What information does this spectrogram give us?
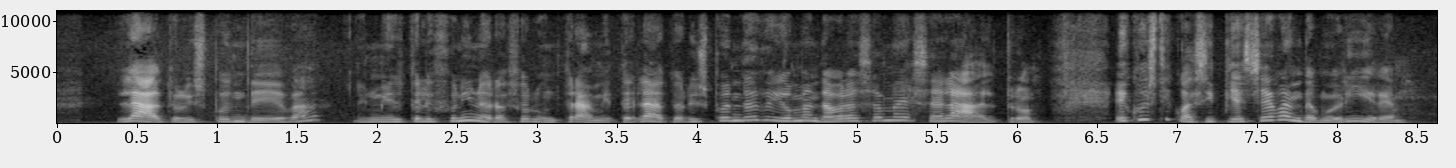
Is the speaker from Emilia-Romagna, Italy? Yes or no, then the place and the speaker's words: yes; Emilia-Romagna, Italy; Poi io sono emiliana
